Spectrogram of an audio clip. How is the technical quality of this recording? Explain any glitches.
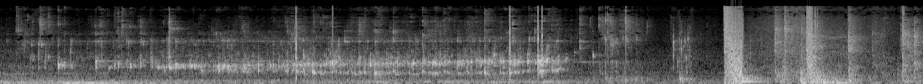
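The recording is marred by harsh, violent cracks on its loudest moments. They come at 1.70 s, 2.96 s, 3.33 s, 6.26 s and 9.03 s as single snaps, and as sustained bursts of crackle from 5.10 to 5.42 s, 7.24 to 7.43 s and 7.85 to 8.17 s. All of them are integer overflow. When a peak exceeded the largest representable integer, by about 0 to 20 dB with the worst stretch at 7.24 s, it wrapped to the opposite extreme instead of being limited. That produces a crack far sharper than ordinary clipping.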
